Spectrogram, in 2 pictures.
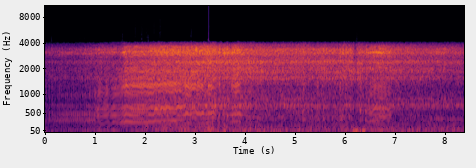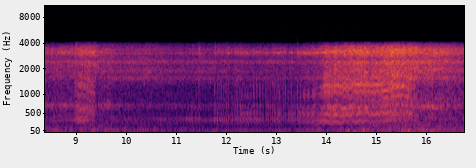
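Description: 1988 Kawasaki KX500's two-stroke single-cylinder engine revving hard under acceleration, the pitch wavering up and down as the throttle is worked. It surges loudest about two seconds in and again near the end, easing off between.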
